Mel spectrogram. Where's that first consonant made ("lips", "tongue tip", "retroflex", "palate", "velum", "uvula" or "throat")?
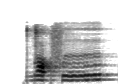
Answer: tongue tip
